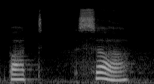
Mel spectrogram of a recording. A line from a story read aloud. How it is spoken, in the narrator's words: stammered the keeper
